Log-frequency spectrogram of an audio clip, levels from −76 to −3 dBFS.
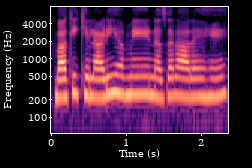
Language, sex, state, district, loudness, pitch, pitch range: Hindi, female, Madhya Pradesh, Bhopal, -17 LUFS, 235 Hz, 225-250 Hz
